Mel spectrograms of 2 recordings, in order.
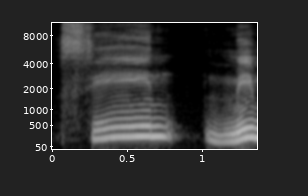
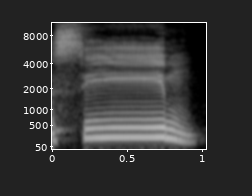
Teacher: یعنی نون ساکن کی آواز میم کے اندر جا ملے گی، ٹھیک ہے، کیونکہ یہاں پر ادغام ہو رہا ہے۔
